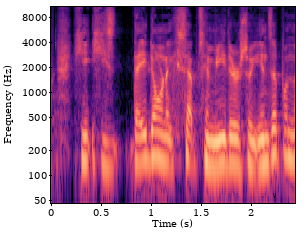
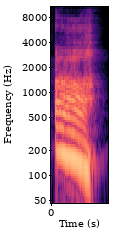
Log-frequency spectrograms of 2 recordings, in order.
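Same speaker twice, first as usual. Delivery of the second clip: higher-pitched mock "ugh"; exasperated sigh; 4 semitones higher, 4 dB louder than usual. God answering a reluctant Moses, exasperated sigh. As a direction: act out a put-upon divine sigh. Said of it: "'Cause that's how he sighs".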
